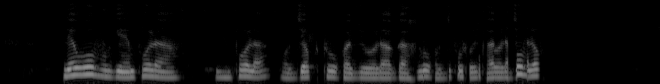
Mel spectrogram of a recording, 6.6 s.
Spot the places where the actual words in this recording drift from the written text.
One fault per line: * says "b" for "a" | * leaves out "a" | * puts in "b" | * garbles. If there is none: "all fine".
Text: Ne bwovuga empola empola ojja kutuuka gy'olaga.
* garbles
